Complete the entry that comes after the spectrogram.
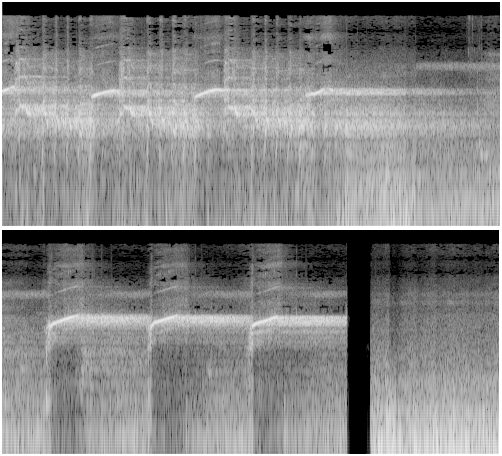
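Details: Grey francolin calling loudly: piercing, rising whistled notes that level off, repeated roughly once a second in a steady series, with a short gap midway, over constant background rumble.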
